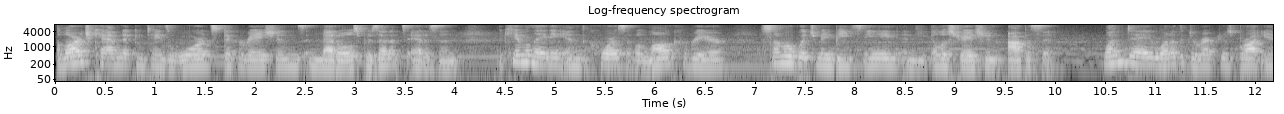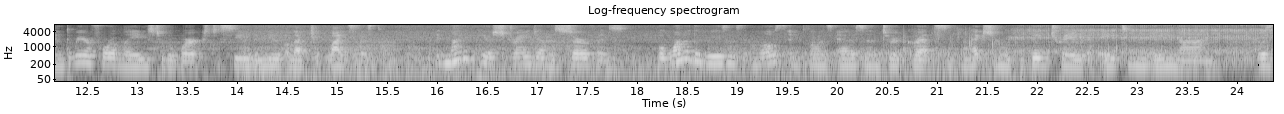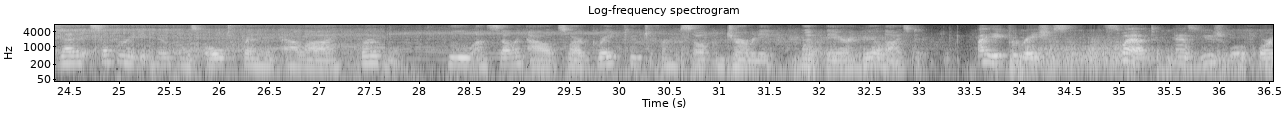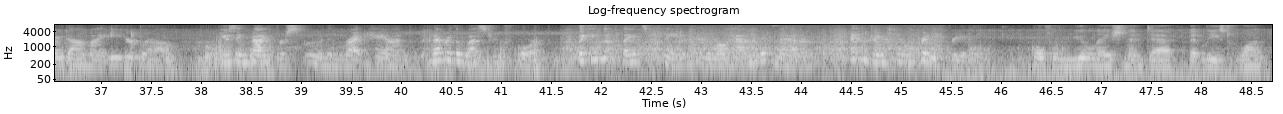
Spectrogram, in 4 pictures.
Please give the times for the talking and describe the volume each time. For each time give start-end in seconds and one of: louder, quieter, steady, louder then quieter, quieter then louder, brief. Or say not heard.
0.0-48.6 steady.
